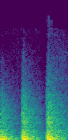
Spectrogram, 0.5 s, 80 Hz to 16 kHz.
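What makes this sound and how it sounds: Short taps on a solid wooden box holding a lightsaber. Three distinct knocks are heard, each a hollow, woody thud centered around 190 Hz that fades within about a tenth of a second. The box sounds solid.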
